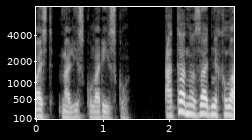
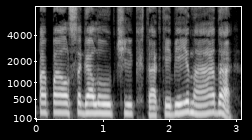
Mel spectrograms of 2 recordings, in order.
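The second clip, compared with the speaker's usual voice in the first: higher mocking fox voice; gloating fox; 7 semitones higher than usual. Fox gloats over the trapped bunny, higher and mocking. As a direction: gloat over your prey.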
